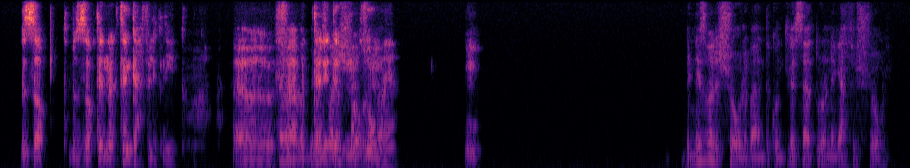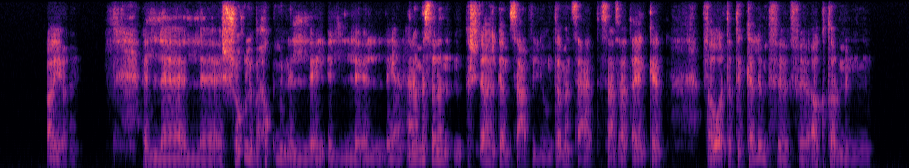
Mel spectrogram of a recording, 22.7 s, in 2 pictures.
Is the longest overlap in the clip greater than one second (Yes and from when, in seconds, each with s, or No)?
Yes, from 3.5 s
